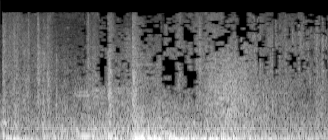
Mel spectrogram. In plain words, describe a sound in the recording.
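A magical blast bursts with a rushing whoosh.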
